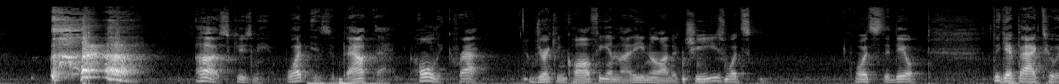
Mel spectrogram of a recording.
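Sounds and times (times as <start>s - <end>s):
person clearing throat: 0.5s - 1.6s
speech: 1.1s - 1.4s, 2.0s - 7.8s, 8.5s - 10.5s.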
